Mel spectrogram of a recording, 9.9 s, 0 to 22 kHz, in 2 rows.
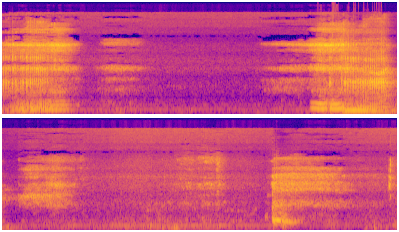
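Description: Loud, rough, low snores with snorting, irregular, about 15 a minute, with quieter breaths between.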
